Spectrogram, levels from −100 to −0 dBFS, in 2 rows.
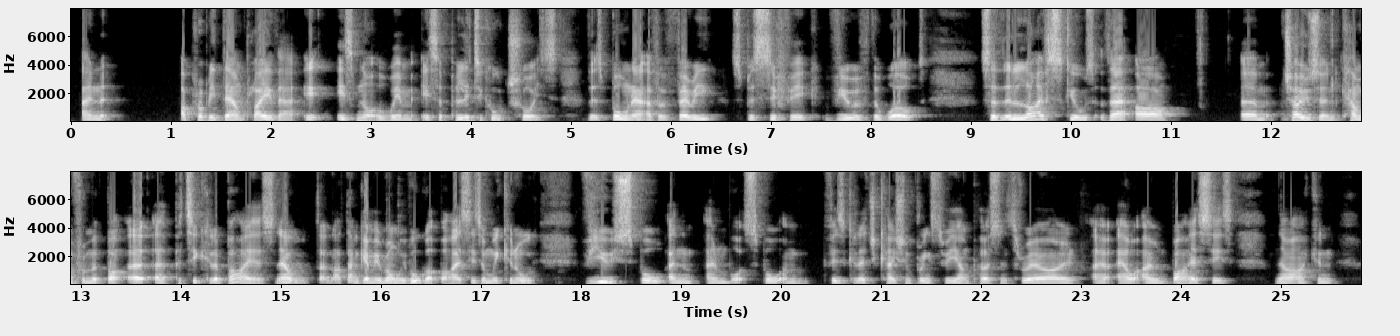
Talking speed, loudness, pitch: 180 wpm, -14 LUFS, 115 Hz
